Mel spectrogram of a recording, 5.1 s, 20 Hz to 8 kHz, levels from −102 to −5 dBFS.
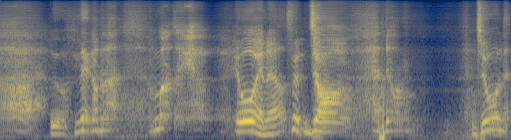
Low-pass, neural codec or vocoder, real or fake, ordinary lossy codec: none; codec, 16 kHz, about 1 kbps, DyCAST, with the encoder's durations; fake; none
